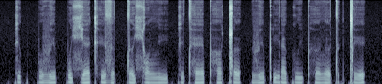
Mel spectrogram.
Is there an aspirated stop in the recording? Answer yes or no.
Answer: yes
